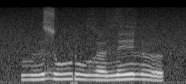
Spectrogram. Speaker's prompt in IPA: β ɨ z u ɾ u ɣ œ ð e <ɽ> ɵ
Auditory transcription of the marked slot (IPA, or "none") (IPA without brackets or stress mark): l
